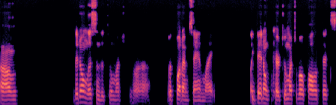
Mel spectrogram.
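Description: A man with a Canadian accent, medium pitch and a moderate pace leaves long, frequent pauses in a dry, close recording with no echo. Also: fairly even intonation. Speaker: student. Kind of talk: call-in conversation.

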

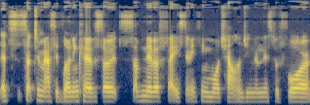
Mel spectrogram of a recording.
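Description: The speaker talks very fast with vocal fry, and the sound is dry and close with no echo. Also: woman. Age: 20s. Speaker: school teacher. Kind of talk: call-in conversation.

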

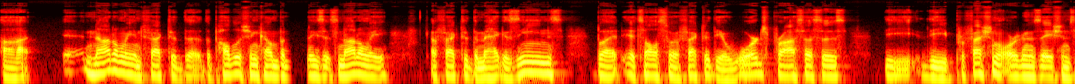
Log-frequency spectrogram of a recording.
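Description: In a very clean recording with a silent background, a man uses a normal speaking voice of medium pitch, ordinary pitch variation and very even loudness at a moderate pace. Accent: American. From Minnesota, US Midwest. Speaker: author and game designer. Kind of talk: interview.

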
